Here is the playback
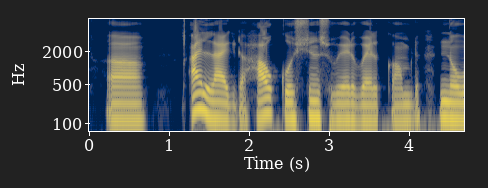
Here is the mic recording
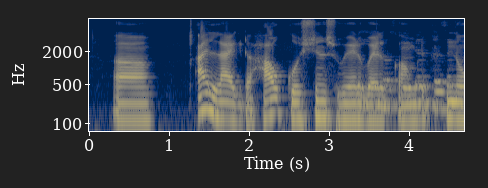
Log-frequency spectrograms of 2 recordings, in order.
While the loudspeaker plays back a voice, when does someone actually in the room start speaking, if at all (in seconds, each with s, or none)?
3.3 s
